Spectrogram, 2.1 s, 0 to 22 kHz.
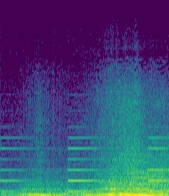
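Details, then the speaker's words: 2007 Volkswagen City Golf, 5-speed manual, 129,000 km, startup: catches and settles into a raspy low rumble with a faint puffing edge; an exhaust leak underneath is suspected, ABS light on. "Fire it up. I think there's an exhaust leak on this one."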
